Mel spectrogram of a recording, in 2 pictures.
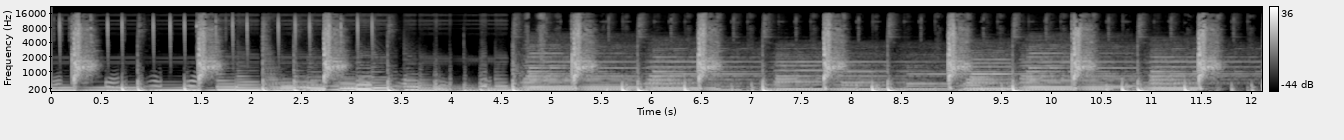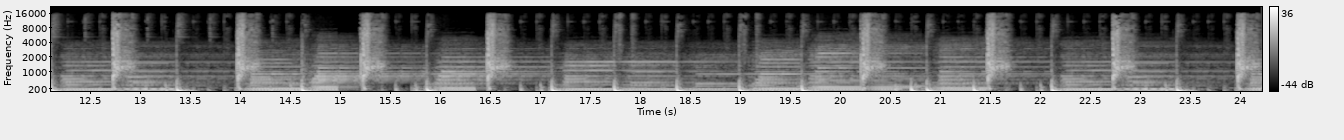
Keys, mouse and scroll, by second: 0.1 alt+click, 1.0 alt+middle click, 1.5 alt+click, 1.9-2.3 alt+scroll down 1, 2.3 alt+middle click, 2.7 alt+click, 3.4 alt+middle click, 3.8 alt+click, 4.6-5.3 scroll up 1, 5.3 alt+click, 7.6 alt+middle click, 8.2 alt+click, 9.4 alt+middle click, 9.9 alt+click, 10.7 alt+middle click, 11.7 click, 15.2 alt+middle click, 16.4 ctrl+shift+click, 19.1 right click, 21.3 click, 22.2 alt+middle click, 23.8 ctrl+click.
